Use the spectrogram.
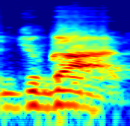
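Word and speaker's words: jugaad: okay um it's very easy is the jard it's spelled j u d a d okay that's the jugad have you heard about this word before wow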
